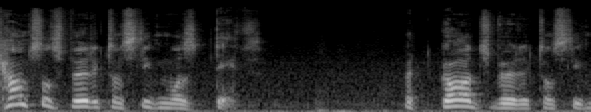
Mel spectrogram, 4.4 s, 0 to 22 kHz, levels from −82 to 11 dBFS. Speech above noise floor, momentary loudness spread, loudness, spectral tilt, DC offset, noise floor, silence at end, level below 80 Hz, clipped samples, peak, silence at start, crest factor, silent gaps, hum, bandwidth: 24 dB; 17 LU; -20 LUFS; -5 dB/octave; under 0.1%; -44 dBFS; 0 s; -48 dBFS; under 0.1%; -2 dBFS; 0 s; 18 dB; none; none; 16 kHz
